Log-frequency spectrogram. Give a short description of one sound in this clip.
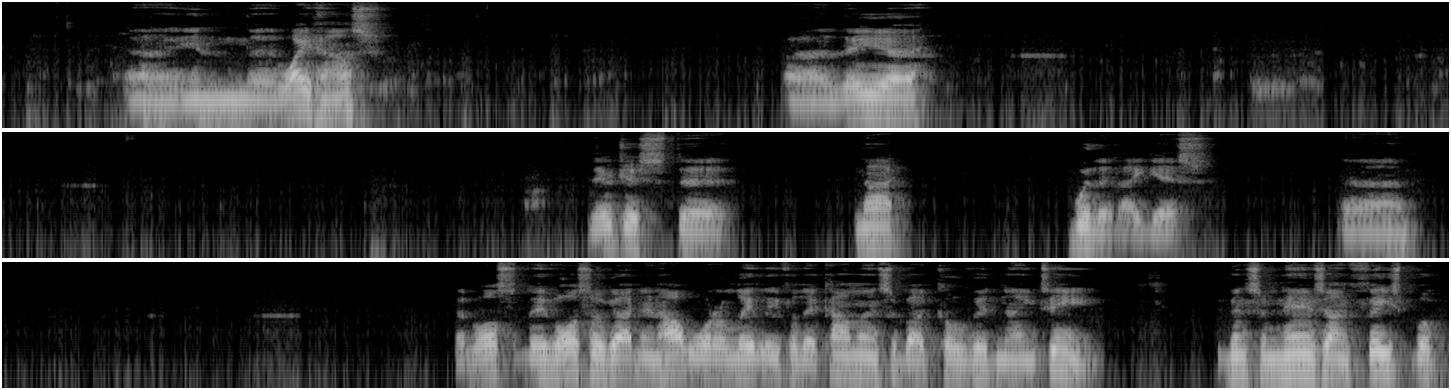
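An elderly man speaks calmly and close up, with pauses.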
